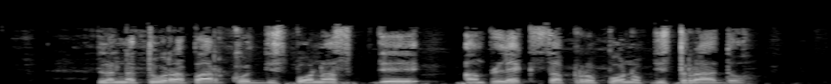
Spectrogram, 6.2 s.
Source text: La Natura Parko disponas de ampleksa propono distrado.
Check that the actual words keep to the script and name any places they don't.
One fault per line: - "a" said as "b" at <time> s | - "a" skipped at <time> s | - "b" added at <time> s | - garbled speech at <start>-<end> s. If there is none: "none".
none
